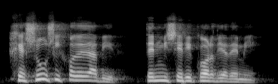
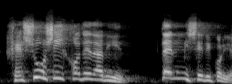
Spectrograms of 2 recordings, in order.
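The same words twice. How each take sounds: First: Loud, higher plea called across a crowd; beggar's loud cry for mercy; crying out to Jesus. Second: Much higher, louder desperate shout; shouting even louder. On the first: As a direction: shout it out as a blind beggar begging for mercy. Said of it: "empieza a gritar". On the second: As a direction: cry out with everything, over the crowd. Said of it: "grita más fuerte todavía". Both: Retold or imitated.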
